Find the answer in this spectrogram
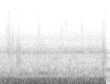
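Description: Steady low rumble of a Shinkansen bullet train running at speed, heard from inside the passenger cabin, with a faint steady high whine above it.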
